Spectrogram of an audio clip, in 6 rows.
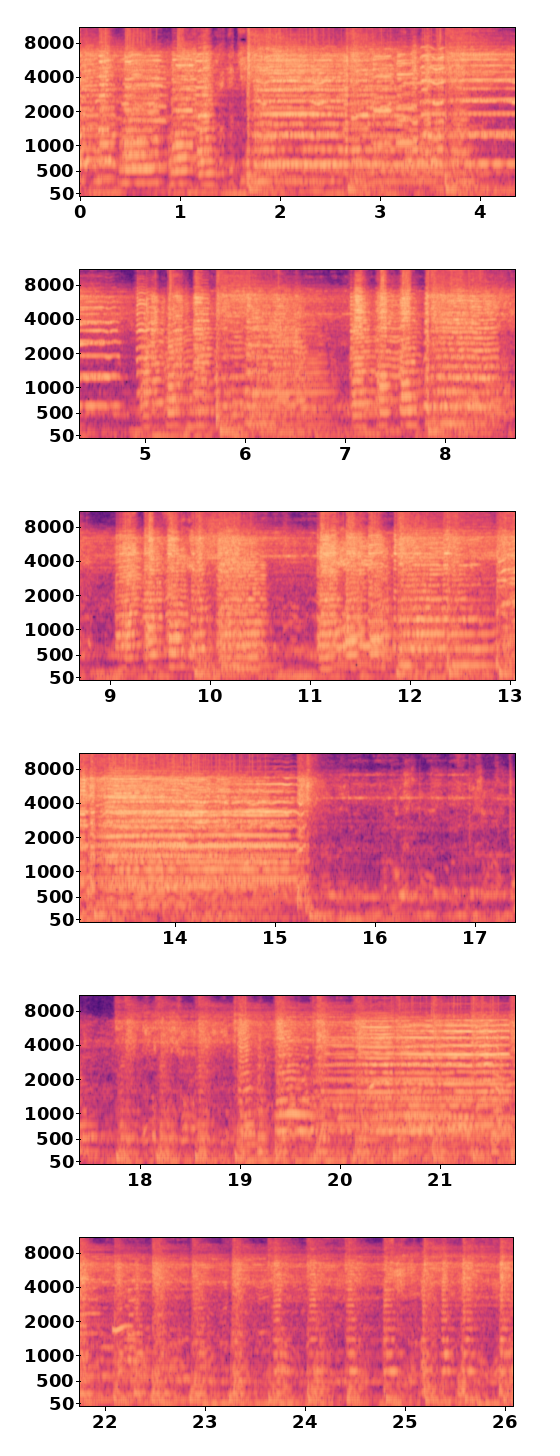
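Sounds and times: brass band playing: 0:00.0 - 0:15.9, 0:17.3 - 0:26.0
tuba bass line: 0:00.0 - 0:15.9, 0:17.2 - 0:26.0.

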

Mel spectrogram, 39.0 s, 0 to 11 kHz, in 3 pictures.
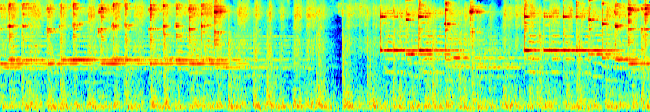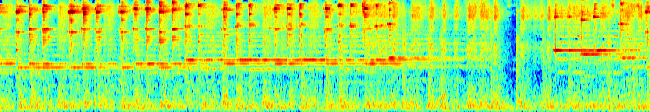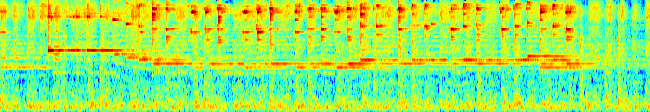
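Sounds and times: ringing bell-lyra notes: 0:00.0 - 0:06.2, 0:07.6 - 0:22.7, 0:24.0 - 0:39.0
bass drums beating: 0:00.0 - 0:39.0
marching drum band: 0:00.0 - 0:39.0.

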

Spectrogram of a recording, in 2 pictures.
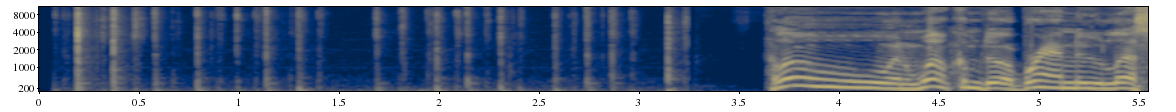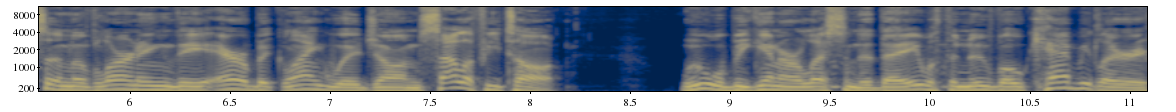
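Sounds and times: computer keyboard typing: 0:00.1 - 0:03.3.

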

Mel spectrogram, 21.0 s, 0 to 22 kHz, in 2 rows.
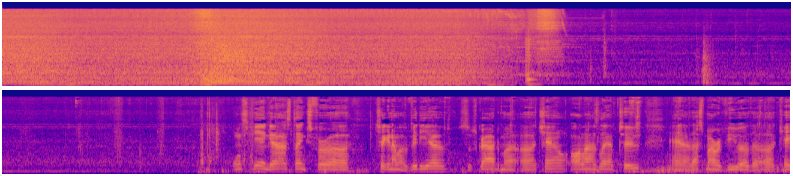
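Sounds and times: engine running and revving: 0:00.0 - 0:07.2.

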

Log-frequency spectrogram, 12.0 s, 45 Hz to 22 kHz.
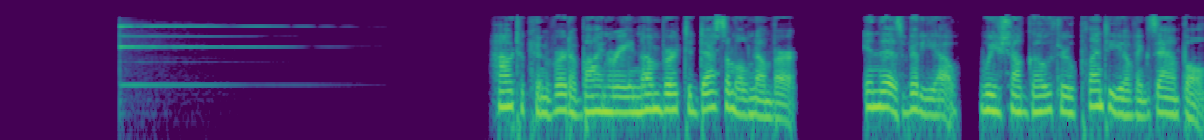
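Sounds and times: bright bell-like ding: 0:01.2 - 0:03.6.

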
